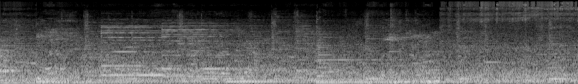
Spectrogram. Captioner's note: public address system chiming; gentle music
